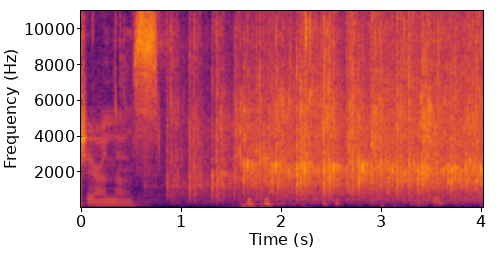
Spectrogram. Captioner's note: audience applauds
